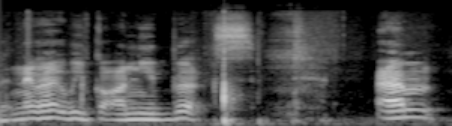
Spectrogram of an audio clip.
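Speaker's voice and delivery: normal talking voice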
